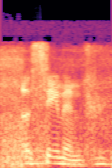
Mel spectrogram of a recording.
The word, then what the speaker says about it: Osimhen: Osimhen.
